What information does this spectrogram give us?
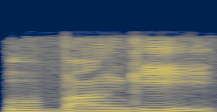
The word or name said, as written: Oubangui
